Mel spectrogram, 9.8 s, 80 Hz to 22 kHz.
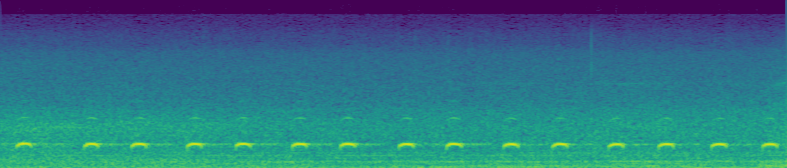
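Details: Northern boobook in Ichijoji, Sakyo Ward, Kyoto, recorded 22 May 2023 on a TASCAM DR-100MKIII: a long, steady series of about fourteen mellow hoots, evenly repeated roughly every two-thirds of a second, with faint low hum beneath.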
